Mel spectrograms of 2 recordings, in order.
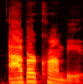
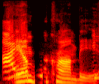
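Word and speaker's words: Abercrombie: Amber abber cromie y'all I grew up saying it wrong and my parents never corrected me and now I'm well into adulthood and don't know how to say it I always put an m in there Amber cromie I remember having this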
